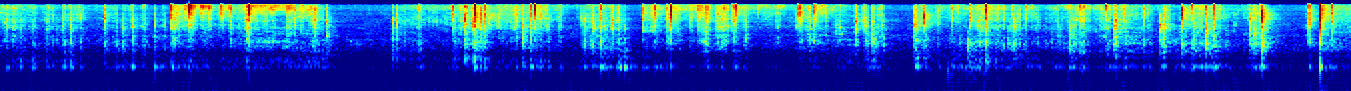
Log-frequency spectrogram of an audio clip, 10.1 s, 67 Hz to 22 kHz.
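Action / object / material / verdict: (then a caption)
tap / leaded stained glass window / glass / none. Long painted nails and fingertips tap and scratch a leaded stained glass window of coloured, textured diamond glass panes set in lead cames, including a painted bird pane. Quiet, rapid clicks and bright scratching rasps come in uneven bursts with brief pauses, over a faint steady tone near 316 Hz. Each tap dies away almost instantly.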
